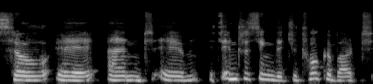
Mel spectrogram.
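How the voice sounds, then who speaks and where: In a dry, close sound with no echo, a woman with an Irish accent speaks at a medium pitch and a fairly slow pace. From Ireland. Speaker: missionary nun. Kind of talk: panel discussion. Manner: halting.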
